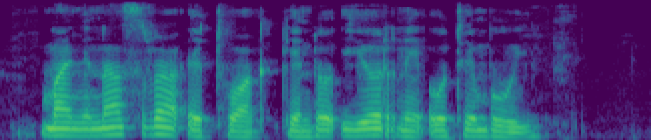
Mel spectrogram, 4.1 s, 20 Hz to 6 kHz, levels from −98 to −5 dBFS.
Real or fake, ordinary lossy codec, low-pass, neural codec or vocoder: fake; AAC, 32 kbps; 5.4 kHz; codec, 16 kHz, 16 kbps, FreqCodec, larger model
